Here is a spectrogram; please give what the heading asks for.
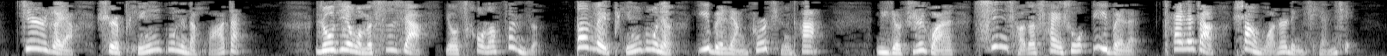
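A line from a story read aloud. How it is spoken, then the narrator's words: Laughing. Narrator (Chinese): 探春笑着说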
